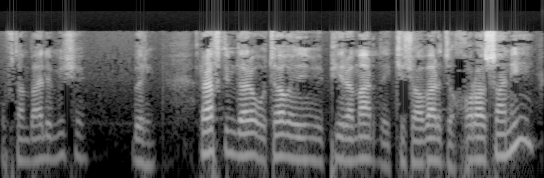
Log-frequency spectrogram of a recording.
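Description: A man's voice: a little high, fairly bright tone. A man preaching a sermon, telling stories in a conversational way and scolding with emphatic rhetorical questions. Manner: conversational, anecdotal narration. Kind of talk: sermon with storytelling.

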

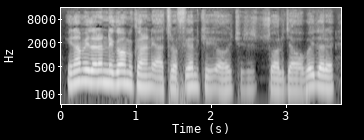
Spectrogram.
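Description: A male preacher tells a religious story in a relaxed, conversational manner, often speaking straight to his listeners as friends. His voice is fairly high yet dark and mellow in tone. The recording sounds close and dry, with almost no room echo. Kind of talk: storytelling sermon.

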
